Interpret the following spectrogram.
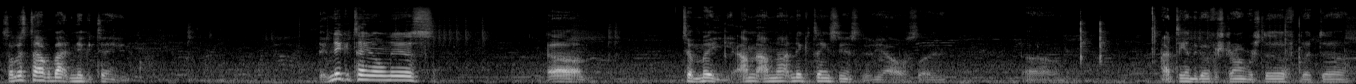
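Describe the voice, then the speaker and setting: A man giving a casual review in an unhurried, folksy way, pausing between short phrases. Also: medium pitch, lively intonation, creaky, darkish tone, slight background noise. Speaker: pipe tobacco reviewer. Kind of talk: casual product review talk.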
